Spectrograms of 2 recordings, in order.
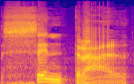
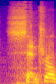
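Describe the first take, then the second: First: It is said with Spanish vowel sounds. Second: It is said with English vowel sounds.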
